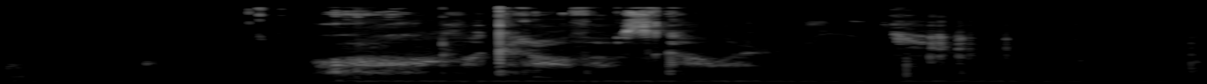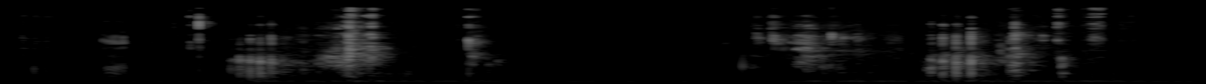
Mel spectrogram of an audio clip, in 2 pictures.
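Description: Pages of a large picture book being opened, turned and handled: soft paper rustles and riffles in several short bursts.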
